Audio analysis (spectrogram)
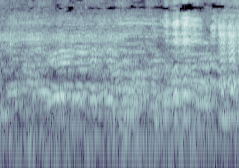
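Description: Goats bleating at a busy goat market in Shirpur, several scattered bleats mixed into crowd chatter and nearby talk.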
